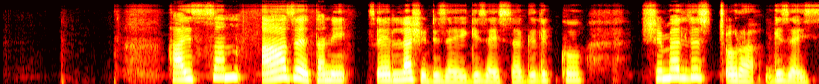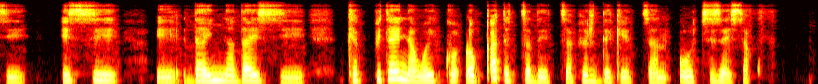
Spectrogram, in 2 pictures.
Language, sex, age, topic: Gamo, female, 36-49, government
